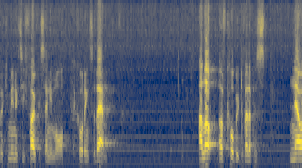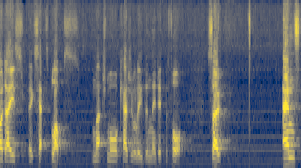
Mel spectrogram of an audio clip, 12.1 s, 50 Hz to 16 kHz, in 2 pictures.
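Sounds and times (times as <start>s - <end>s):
person speaking: 0.0s - 2.4s
electrical mains hum: 0.0s - 12.0s.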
